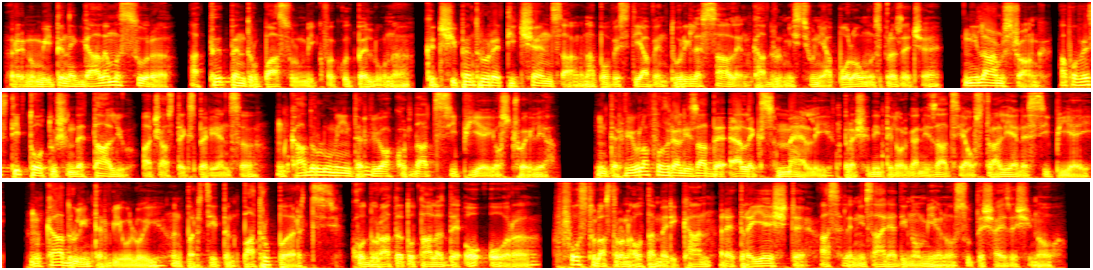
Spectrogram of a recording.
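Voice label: Romanian, male, VO, narration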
